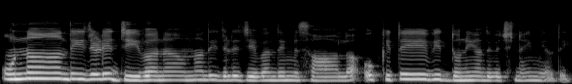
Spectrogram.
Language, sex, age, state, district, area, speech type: Punjabi, female, 30-45, Punjab, Amritsar, urban, spontaneous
